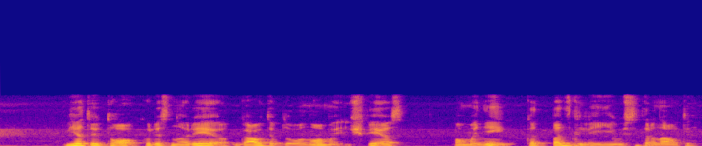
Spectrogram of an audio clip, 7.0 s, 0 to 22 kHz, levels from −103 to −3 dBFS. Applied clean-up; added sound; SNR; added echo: none; none; none; none.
